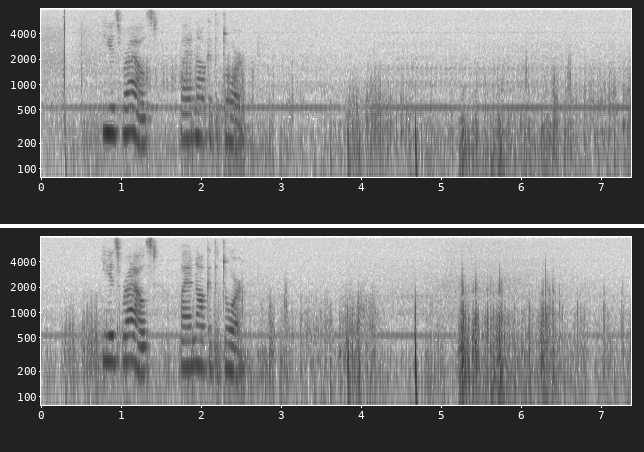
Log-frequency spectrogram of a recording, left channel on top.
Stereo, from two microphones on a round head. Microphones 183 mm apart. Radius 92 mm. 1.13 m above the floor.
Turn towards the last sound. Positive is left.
turn(degrees=-5)  # may be behind; listen again after turning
